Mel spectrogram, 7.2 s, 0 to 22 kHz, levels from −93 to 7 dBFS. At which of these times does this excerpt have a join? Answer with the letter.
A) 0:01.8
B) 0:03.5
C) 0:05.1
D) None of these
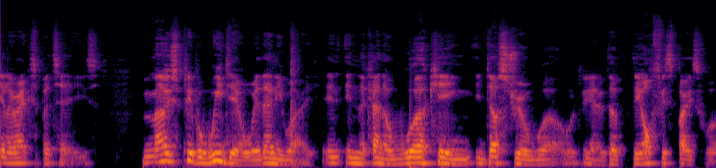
A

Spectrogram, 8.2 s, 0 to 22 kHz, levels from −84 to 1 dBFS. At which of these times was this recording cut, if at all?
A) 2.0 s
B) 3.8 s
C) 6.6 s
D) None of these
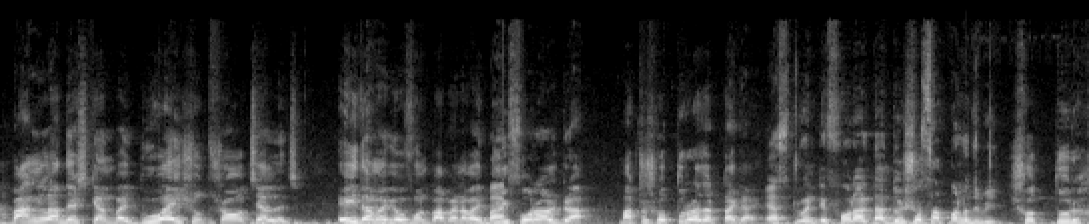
B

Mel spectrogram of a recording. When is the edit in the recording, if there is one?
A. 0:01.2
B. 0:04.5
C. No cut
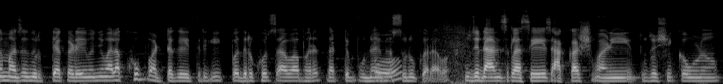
B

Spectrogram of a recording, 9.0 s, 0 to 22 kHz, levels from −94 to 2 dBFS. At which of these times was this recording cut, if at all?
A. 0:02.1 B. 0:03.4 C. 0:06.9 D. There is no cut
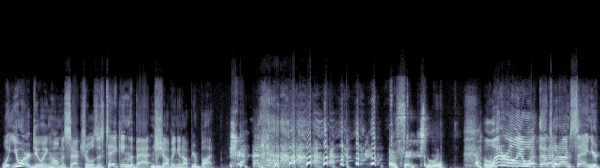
B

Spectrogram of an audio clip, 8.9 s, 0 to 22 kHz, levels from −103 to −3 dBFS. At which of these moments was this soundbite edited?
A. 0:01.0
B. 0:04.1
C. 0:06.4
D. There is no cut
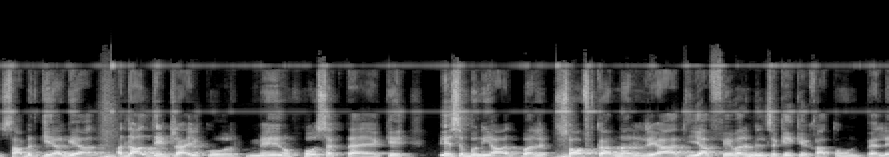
A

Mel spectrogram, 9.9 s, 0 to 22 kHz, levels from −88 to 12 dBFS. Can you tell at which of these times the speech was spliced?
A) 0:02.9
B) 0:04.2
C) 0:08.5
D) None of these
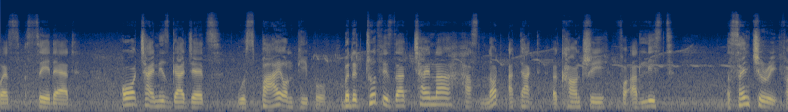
B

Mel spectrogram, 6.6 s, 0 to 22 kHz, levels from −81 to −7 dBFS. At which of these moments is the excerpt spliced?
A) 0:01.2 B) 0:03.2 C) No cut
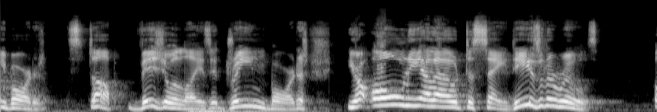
B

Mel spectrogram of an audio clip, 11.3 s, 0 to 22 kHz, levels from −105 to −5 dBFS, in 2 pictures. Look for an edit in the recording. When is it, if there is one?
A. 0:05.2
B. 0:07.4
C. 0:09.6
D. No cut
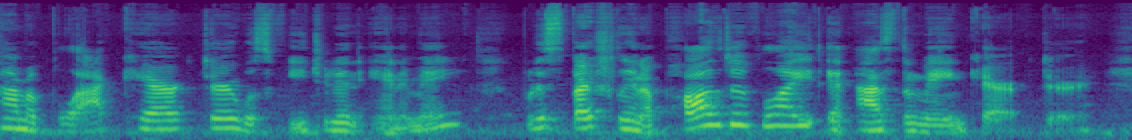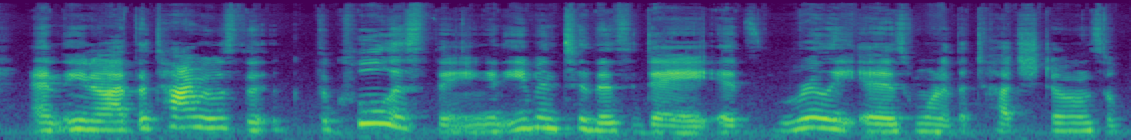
D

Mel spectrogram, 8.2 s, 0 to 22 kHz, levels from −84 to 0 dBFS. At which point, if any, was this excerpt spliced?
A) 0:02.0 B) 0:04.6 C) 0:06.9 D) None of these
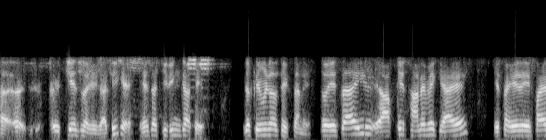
D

